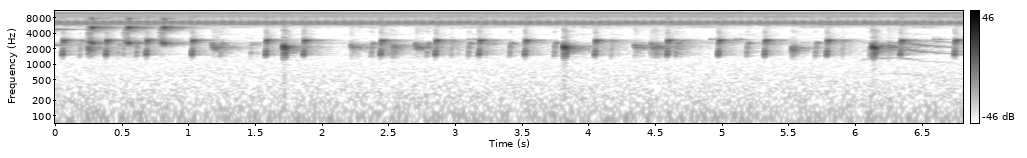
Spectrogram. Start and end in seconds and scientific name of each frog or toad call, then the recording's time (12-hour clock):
0.0	1.1	Dendropsophus minutus
0.0	6.8	Leptodactylus podicipinus
0.0	6.8	Pithecopus azureus
5.9	6.8	Physalaemus albonotatus
2:15am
